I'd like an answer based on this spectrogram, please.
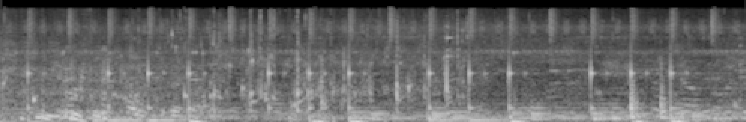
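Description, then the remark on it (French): Liquid pours and splashes into glasses for a toast, with light clinks and taps scattered throughout and murmuring voices underneath, steady. “Et on va trinquer à la crypto.”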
